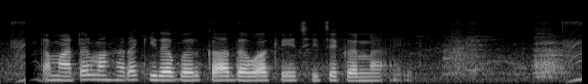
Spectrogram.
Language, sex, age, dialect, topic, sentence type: Chhattisgarhi, female, 25-30, Eastern, agriculture, question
